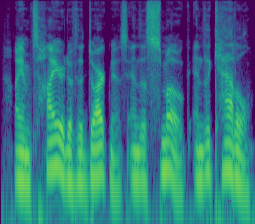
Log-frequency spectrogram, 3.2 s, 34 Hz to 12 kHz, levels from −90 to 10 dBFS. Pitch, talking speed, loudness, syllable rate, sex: 110 Hz, 225 wpm, -16 LUFS, 5.8 syllables/s, male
